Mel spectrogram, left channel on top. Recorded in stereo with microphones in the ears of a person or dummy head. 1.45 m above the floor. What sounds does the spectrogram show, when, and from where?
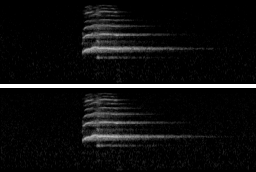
0.8 s a squeak: 5° left (ahead or behind), 1.4 m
